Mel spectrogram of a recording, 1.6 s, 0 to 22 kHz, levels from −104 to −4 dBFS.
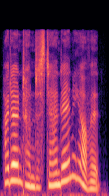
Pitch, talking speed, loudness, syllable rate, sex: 255 Hz, 220 wpm, -16 LUFS, 6.4 syllables/s, female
